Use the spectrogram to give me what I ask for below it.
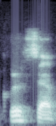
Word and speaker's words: Khrushchev: But back in the day, and what happened, an interesting story about that is that old bubblehead, Eisenhower, and Khrushchev, which is how you say Khrushchev in Russian, were supposed to meet.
